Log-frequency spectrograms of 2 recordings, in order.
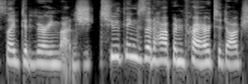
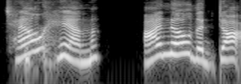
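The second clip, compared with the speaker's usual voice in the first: mildly louder, a touch higher, a put-on huff; mock angry ghost; 4 semitones higher, 6 dB louder, slower than usual. Medium retelling a pissed-off ghost's demand, mild mock anger. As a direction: channel the spirit's annoyance, only lightly. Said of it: "she gets pissed and she says".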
